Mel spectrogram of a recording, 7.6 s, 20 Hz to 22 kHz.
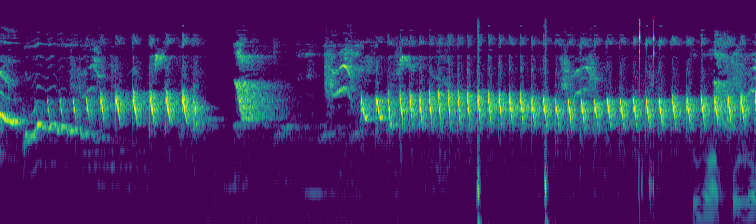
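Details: Medan-type kapas tembak white-eye, recorded on a Tuesday in June 2025, delivers a fast rolling trill, pauses briefly with a buzzy note, then rolls on in a long, steady, rapid rattle. Faint clicks are heard near the end.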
